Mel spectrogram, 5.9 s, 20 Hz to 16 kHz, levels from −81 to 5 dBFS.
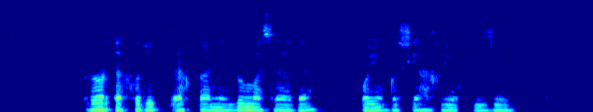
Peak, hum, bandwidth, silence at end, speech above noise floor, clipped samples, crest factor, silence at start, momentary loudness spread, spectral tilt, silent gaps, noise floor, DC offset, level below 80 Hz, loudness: -26 dBFS; none; 11.5 kHz; 0.8 s; 34 dB; under 0.1%; 20 dB; 0.85 s; 10 LU; -6.5 dB/octave; none; -78 dBFS; under 0.1%; -58 dBFS; -46 LUFS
